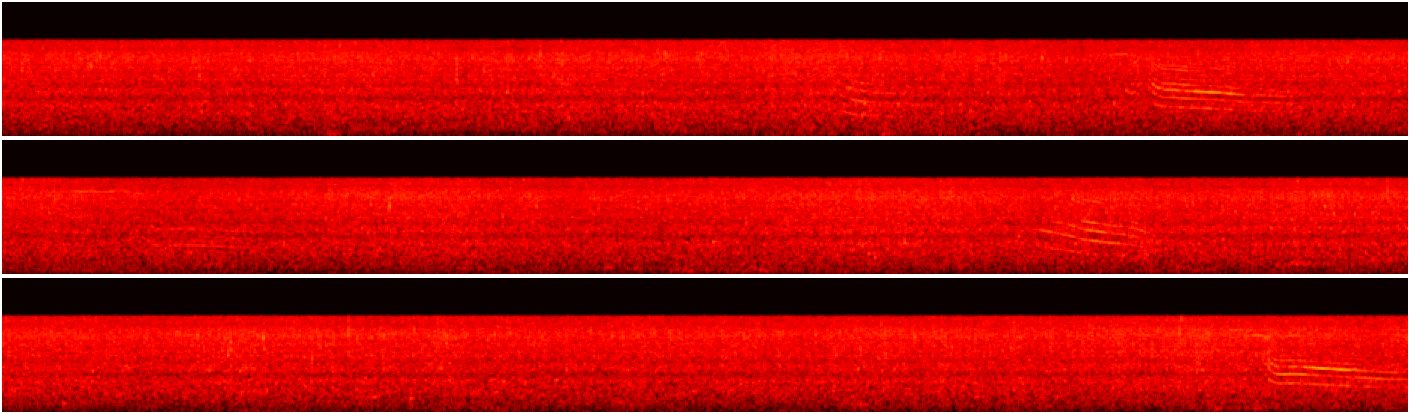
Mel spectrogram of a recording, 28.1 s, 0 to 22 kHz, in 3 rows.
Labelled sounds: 7.6	8.6	killer whale, Bigg's (transient), 0.97 to 3.4 kHz
9.8	10.2	killer whale, Bigg's (transient), 5.1 to 5.4 kHz
16.3	17.0	killer whale, Bigg's (transient), 0.81 to 2.1 kHz
27.2	28.1	killer whale, Bigg's (transient), 0.78 to 2.1 kHz

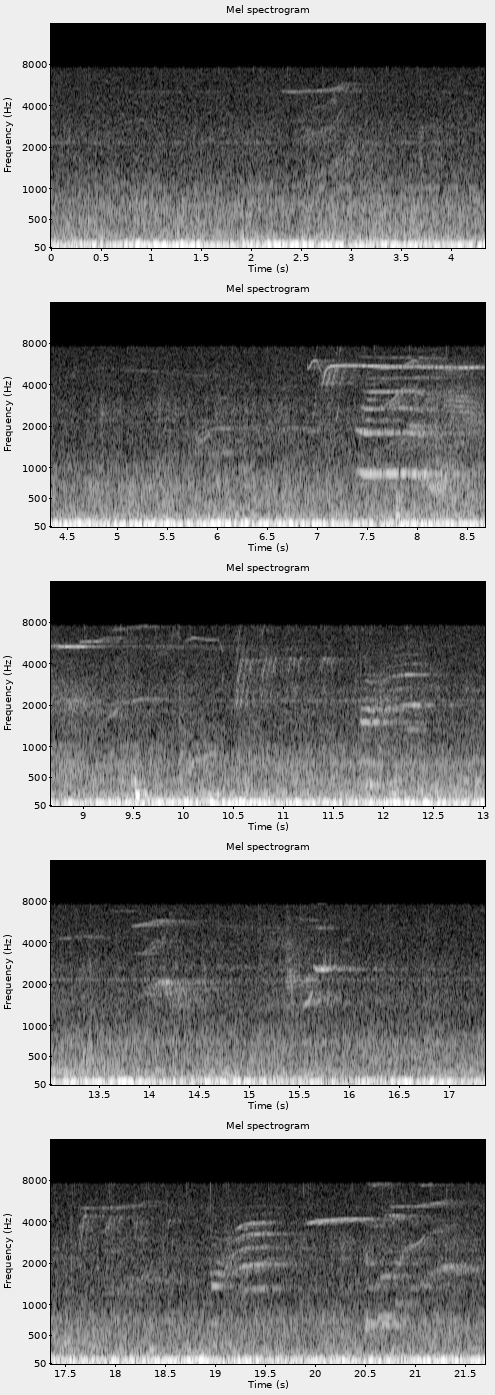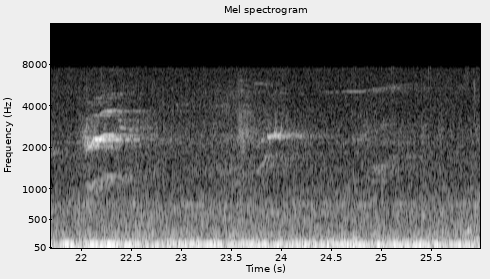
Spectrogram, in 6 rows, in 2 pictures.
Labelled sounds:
2.2	3.1	killer whale, southern resident, 1.3 to 5.8 kHz
11.6	12.5	killer whale, southern resident, 0.38 to 4.7 kHz
13.7	14.5	killer whale, southern resident, 1.4 to 6.8 kHz
15.2	16.0	killer whale, southern resident, 1.4 to 7.7 kHz
18.8	21.6	killer whale, southern resident, 0.67 to 7.6 kHz

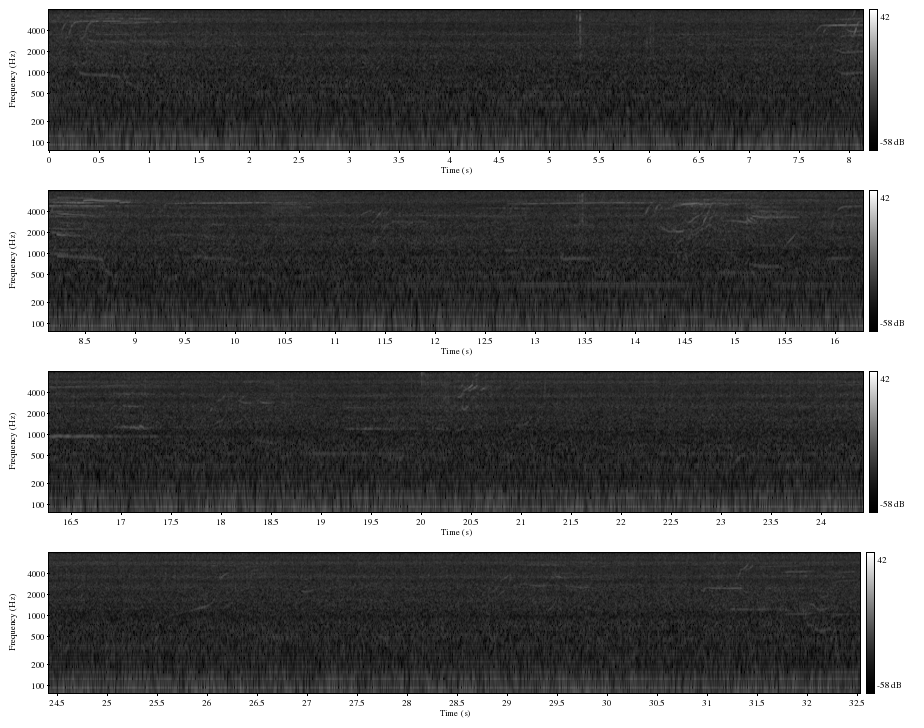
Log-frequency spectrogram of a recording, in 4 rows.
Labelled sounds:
0.0	1.2	killer whale, southern resident, 0.95 to 7.0 kHz
7.6	10.8	killer whale, southern resident, 0.88 to 6.3 kHz
15.9	16.7	killer whale, southern resident, 4.3 to 5.7 kHz
18.1	18.5	killer whale, southern resident, 2.8 to 3.5 kHz
31.2	32.1	killer whale, southern resident, 3.7 to 5.3 kHz

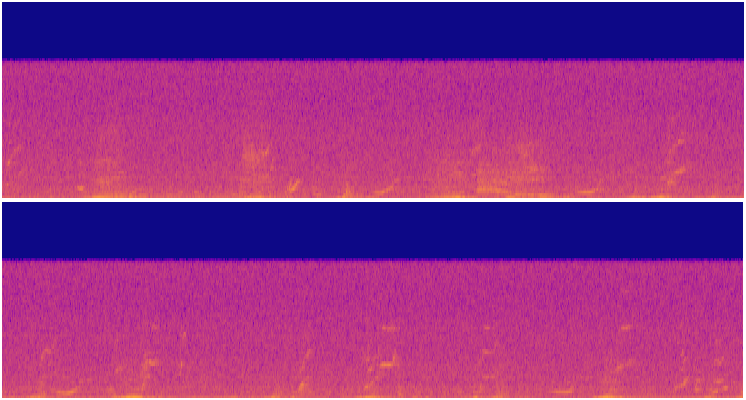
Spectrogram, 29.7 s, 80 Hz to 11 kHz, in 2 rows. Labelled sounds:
0.2	0.5	humpback whale, 2.6 to 3.2 kHz
1.8	2.2	humpback whale, 0.90 to 2.3 kHz
4.8	5.4	humpback whale, 1.2 to 3.2 kHz
5.7	6.0	humpback whale, 0.80 to 1.2 kHz
9.4	9.6	humpback whale, 2.5 to 3.2 kHz
10.5	10.8	humpback whale, 1.6 to 2.0 kHz
13.4	13.7	humpback whale, 1.5 to 3.4 kHz
15.6	15.9	humpback whale, 2.3 to 2.9 kHz
16.4	16.7	humpback whale, 0.96 to 1.2 kHz
17.6	18.0	humpback whale, 1.8 to 2.4 kHz
22.4	22.8	humpback whale, 1.9 to 4.1 kHz
24.4	24.7	humpback whale, 1.2 to 2.9 kHz
27.1	27.5	humpback whale, 1.7 to 4.2 kHz
28.3	28.6	humpback whale, 0.80 to 1.3 kHz

